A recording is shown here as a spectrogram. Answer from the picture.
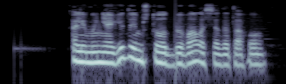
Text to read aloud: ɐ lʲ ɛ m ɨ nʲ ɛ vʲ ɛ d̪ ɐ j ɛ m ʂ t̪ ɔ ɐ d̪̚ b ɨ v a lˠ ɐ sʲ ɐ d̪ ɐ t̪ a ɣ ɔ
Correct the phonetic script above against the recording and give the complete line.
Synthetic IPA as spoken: ɐ lʲ ɛ m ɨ nʲ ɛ vʲ ɛ d̪ ɐ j ɛ m ʂ t̪ ɔ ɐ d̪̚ b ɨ v a lˠ ɐ sʲ ɐ d̪ ɐ t̪ a ɣ ɔ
